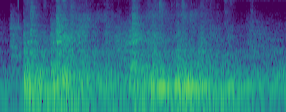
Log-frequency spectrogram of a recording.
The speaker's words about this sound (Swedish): Hiss för uppfärd. Dörr stängs.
